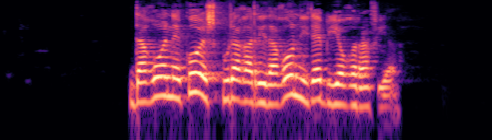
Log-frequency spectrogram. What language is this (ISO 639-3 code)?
eus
